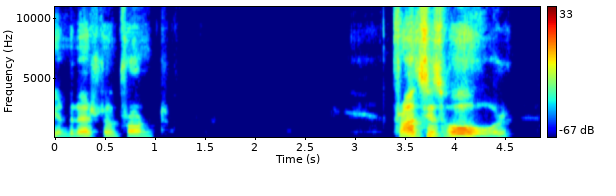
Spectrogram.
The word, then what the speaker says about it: Hoare: Francis Hoare, not spelt as a Whore like the prostitute whore, but this whore is pronounced spelled Hoar, who represents the voters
